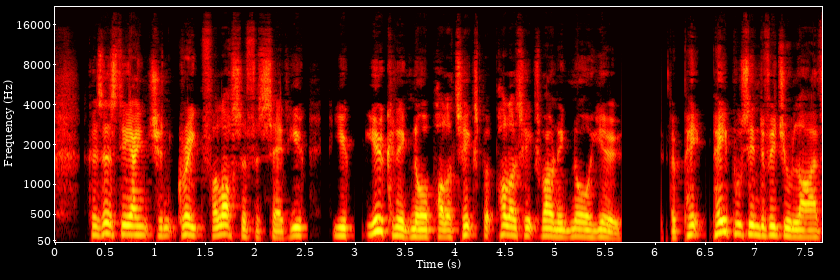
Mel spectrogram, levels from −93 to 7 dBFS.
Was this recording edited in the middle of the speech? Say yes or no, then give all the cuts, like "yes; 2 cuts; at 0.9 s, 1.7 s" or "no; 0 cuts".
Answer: yes; 2 cuts; at 2.6 s, 6.2 s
